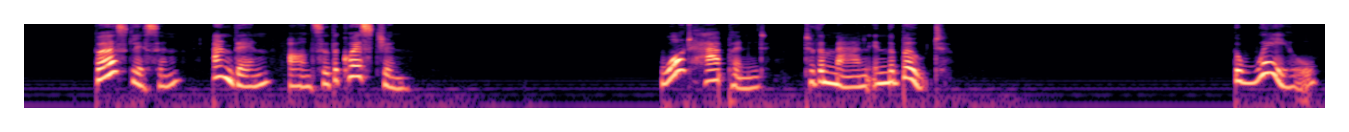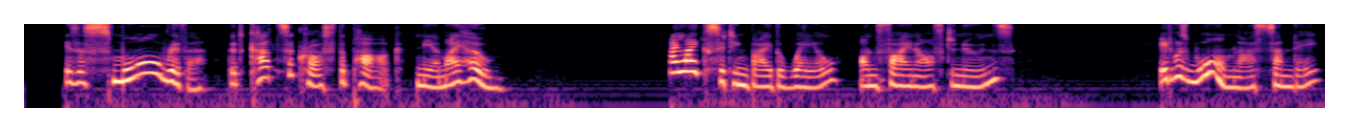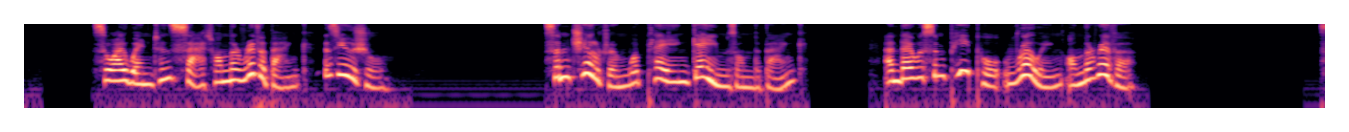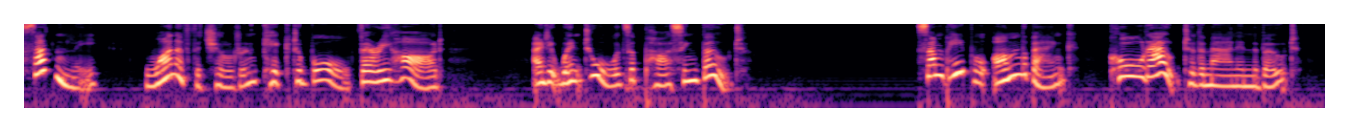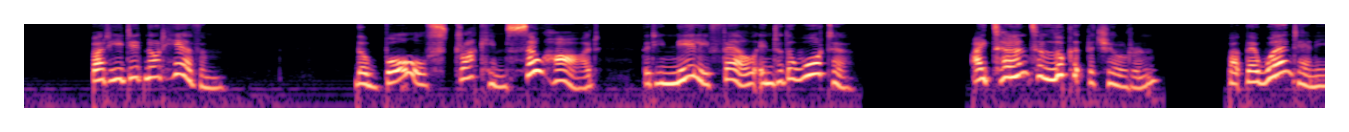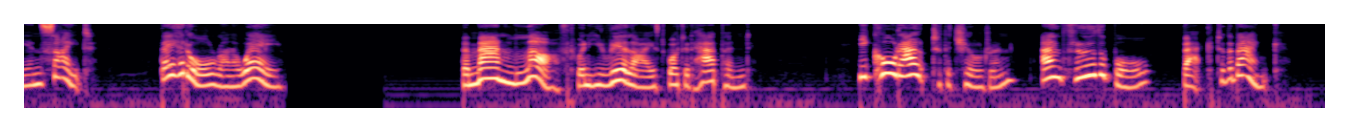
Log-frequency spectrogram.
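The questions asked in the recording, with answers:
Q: What happened to the man in the boat?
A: A ball kicked by a child struck him so hard that he nearly fell into the water.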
